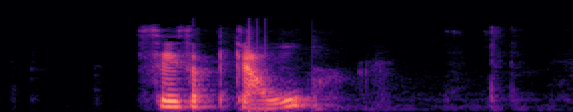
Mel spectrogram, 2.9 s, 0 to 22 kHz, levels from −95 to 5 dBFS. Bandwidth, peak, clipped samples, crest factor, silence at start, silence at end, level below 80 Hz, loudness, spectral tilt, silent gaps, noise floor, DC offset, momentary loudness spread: 8.6 kHz; -6 dBFS; under 0.1%; 22 dB; 0.75 s; 1.35 s; -64 dBFS; -23 LUFS; -5 dB/octave; none; -86 dBFS; under 0.1%; 6 LU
